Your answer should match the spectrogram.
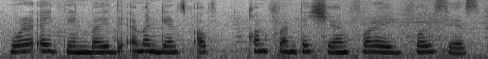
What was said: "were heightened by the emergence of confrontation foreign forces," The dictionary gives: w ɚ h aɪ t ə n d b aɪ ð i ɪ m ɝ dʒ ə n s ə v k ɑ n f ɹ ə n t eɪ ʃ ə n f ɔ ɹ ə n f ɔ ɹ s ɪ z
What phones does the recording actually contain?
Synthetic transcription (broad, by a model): w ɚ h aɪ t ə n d b aɪ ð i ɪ m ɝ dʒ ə n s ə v k ɑ n f ɹ ə n t eɪ ʃ ə n f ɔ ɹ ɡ f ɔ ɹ s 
